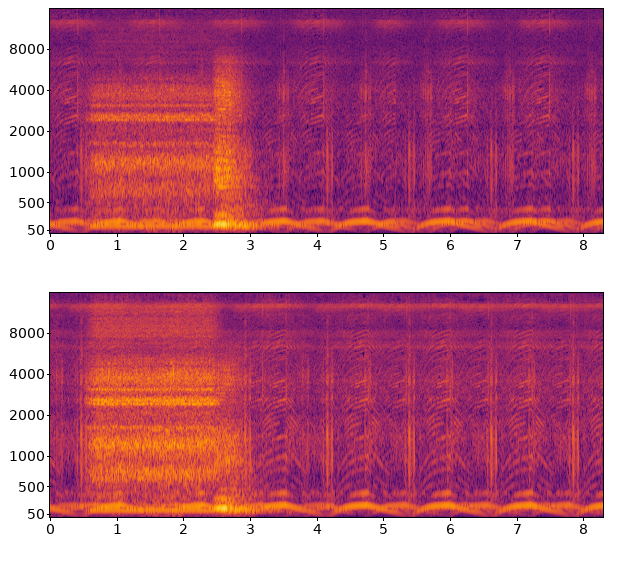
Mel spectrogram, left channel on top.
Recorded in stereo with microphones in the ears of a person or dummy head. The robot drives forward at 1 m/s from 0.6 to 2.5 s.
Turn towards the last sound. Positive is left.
turn(degrees=80)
